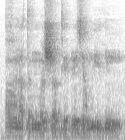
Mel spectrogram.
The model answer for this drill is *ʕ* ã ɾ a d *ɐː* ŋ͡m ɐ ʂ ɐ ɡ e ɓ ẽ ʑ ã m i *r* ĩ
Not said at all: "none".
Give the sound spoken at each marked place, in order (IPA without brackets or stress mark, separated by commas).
ʕ, ɐ, r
